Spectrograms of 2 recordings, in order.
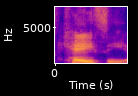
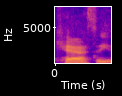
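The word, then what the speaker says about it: Caissie: Is his name pronounced Casey or Cassie? I don't know that officially. To baseball reference. Casey. It's Casey. All right. It's not Cassie. It's Casey.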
